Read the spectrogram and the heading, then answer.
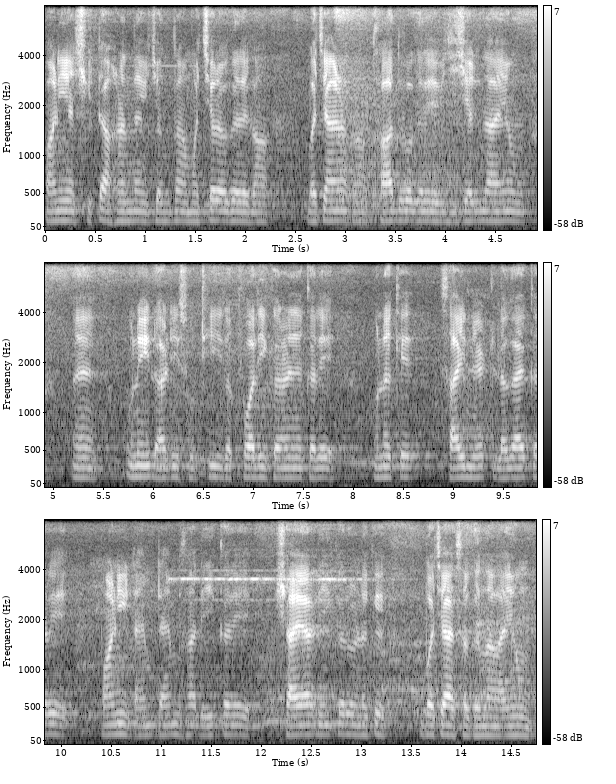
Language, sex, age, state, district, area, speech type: Sindhi, male, 60+, Madhya Pradesh, Katni, urban, spontaneous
